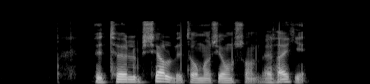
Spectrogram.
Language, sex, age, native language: Icelandic, male, 50-59, Icelandic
